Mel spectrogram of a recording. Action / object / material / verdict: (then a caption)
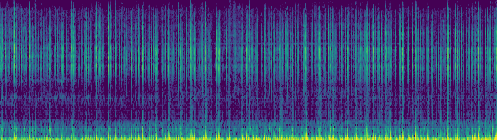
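tap / plastic ice bucket / plastic / none. A medium beige, hollow, empty plastic hotel ice bucket is held upside down close to the microphone and tapped and scratched on its sides with fingertips and nails. The result is a steady stream of soft, dull, low thumps with a hollow boom, mixed with faint scratching, all very dry with almost no ring.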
